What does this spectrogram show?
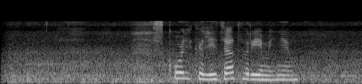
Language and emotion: Russian, neutral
